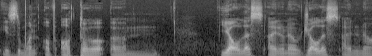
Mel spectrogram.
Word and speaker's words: Jolles: However, if you really find it, Otto Jolles is spelled Jowles. So Otto Jolles.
